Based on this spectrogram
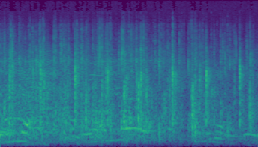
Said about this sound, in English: If you believe that one more time, clap your hands and give the Lord an amen tonight.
